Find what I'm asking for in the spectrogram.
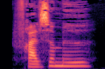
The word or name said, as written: frelser-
